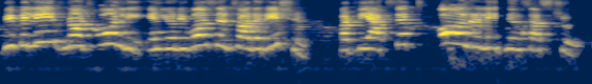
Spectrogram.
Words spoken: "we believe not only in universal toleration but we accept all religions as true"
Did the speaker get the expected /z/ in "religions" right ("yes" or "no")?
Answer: no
